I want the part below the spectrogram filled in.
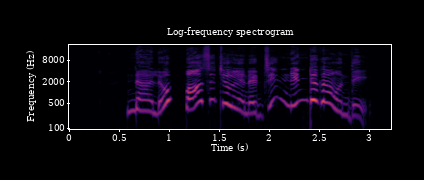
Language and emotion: Telugu, happy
